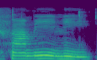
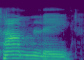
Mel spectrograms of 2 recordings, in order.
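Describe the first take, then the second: First: "family" as three syllables, "fa-mi-lee"; unreduced, the rejected form. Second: "Family" as two syllables, "fam-lee"; reduced syllable. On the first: Teacher showing what not to say, middle vowel full. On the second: Teacher showing the reduced form, syllable dropped. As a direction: drop the middle vowel of "Family". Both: Shown as a demonstration. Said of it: "مش family".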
